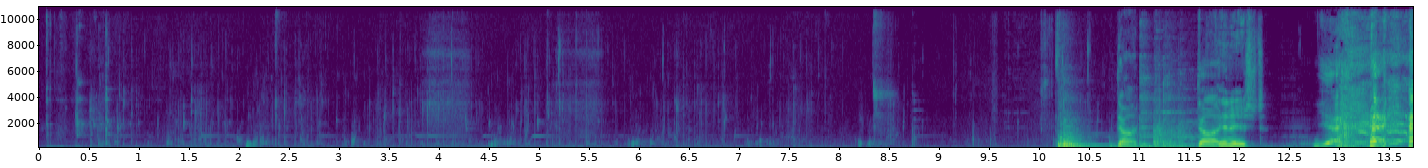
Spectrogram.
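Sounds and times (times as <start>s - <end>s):
sipping water hard through a straw: 0.0s - 8.8s
gulping and slurping of water in a drinking contest: 0.0s - 9.2s
cup set down with a clunk: 10.2s - 11.7s
speech: 10.2s - 13.7s
laughter: 12.9s - 13.7s.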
